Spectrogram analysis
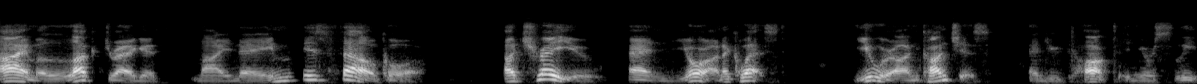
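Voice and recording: A man puts on a character voice at a medium pitch. He delivers it at a very slow pace.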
